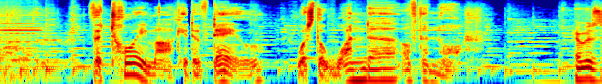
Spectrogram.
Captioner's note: narrator reading on-screen text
